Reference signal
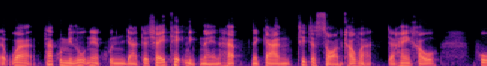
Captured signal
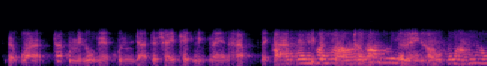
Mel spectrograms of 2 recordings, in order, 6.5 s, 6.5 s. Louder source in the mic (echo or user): user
